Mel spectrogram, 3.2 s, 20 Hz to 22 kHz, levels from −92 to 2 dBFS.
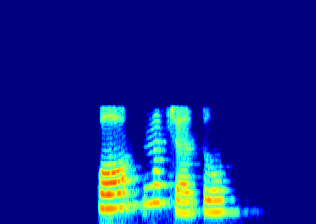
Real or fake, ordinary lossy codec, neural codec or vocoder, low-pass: fake; none; codec, 44.1 kHz, 7.8 kbps, DAC; 3.6 kHz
